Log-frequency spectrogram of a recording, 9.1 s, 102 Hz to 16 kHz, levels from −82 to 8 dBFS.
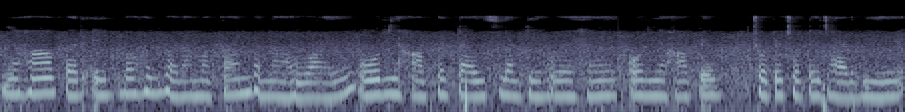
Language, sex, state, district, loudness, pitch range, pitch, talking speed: Hindi, female, Bihar, Purnia, -23 LUFS, 205-230 Hz, 215 Hz, 160 wpm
